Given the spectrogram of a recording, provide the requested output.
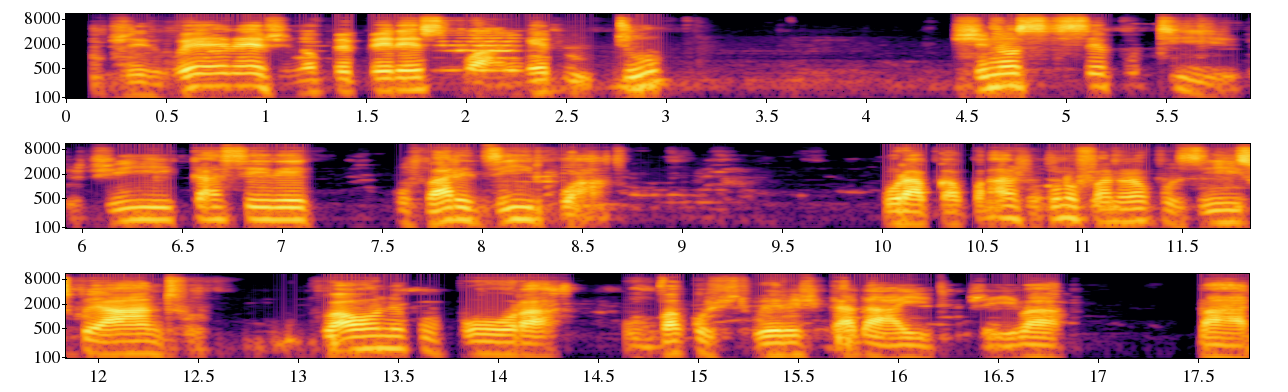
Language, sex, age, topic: Ndau, male, 36-49, health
